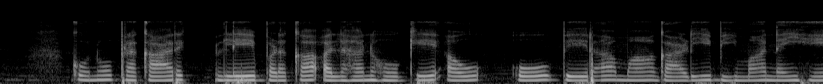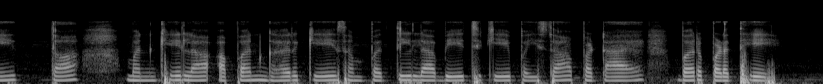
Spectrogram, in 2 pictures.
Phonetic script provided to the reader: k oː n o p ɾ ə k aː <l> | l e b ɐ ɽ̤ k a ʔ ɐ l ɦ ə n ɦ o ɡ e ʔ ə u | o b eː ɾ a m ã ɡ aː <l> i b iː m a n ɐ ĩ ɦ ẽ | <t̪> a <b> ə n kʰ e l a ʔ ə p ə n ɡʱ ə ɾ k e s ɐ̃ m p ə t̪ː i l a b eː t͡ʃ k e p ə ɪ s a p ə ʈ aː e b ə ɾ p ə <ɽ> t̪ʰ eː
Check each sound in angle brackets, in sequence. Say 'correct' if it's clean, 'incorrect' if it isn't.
incorrect: ɾ, incorrect: ɽ, correct, incorrect: m, correct

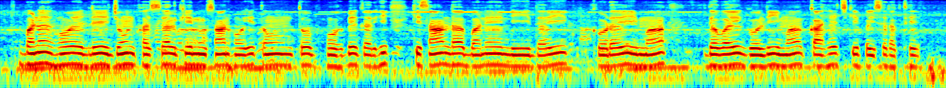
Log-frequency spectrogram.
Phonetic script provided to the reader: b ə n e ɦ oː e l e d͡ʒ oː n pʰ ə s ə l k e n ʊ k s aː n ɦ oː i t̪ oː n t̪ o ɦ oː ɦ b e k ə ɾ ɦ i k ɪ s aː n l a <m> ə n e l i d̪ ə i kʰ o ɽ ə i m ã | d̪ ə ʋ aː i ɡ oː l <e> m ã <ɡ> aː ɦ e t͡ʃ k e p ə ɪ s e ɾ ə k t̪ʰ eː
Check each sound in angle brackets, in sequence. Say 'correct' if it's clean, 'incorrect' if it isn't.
incorrect: b, incorrect: i, incorrect: k

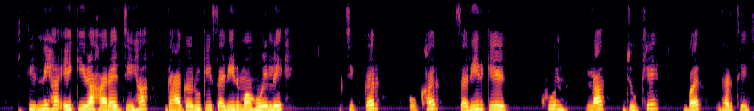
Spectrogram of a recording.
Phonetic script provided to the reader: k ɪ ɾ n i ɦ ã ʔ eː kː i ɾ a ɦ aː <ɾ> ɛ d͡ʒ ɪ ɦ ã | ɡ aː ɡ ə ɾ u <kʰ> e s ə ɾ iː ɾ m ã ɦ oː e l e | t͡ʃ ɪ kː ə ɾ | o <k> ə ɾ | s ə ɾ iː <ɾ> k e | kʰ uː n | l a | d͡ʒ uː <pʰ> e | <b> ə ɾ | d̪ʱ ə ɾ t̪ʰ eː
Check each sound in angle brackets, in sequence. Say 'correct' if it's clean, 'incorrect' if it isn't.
correct, incorrect: k, incorrect: kʰ, correct, incorrect: kʰ, correct

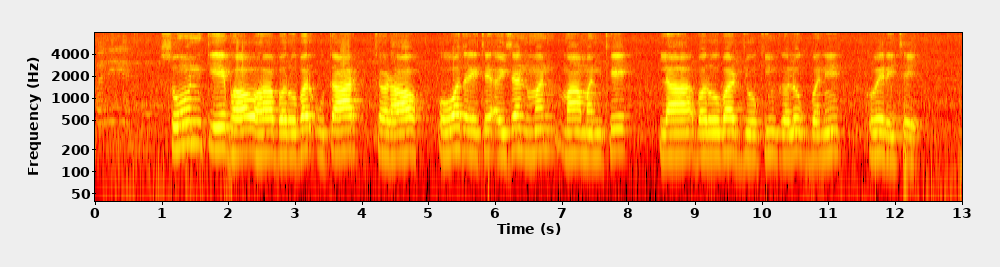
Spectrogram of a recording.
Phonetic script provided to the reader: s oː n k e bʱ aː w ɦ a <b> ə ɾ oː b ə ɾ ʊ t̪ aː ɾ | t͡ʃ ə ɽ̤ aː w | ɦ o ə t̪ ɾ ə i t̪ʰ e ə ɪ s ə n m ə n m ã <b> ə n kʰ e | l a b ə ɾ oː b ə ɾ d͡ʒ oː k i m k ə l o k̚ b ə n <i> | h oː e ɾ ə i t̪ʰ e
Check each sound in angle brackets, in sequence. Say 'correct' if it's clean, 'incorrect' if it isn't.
correct, incorrect: m, incorrect: e

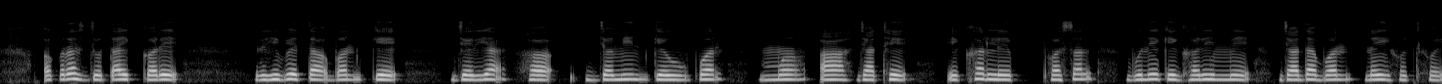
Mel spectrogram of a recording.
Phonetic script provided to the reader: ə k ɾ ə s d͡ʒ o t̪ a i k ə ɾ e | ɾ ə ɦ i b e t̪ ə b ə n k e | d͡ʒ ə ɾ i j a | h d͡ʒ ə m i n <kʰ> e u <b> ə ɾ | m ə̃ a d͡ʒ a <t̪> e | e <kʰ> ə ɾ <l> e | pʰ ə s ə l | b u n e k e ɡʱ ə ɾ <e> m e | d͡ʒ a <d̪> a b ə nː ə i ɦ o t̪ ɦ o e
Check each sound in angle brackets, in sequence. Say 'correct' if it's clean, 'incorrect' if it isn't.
incorrect: k, incorrect: p, incorrect: t̪ʰ, correct, correct, incorrect: i, correct

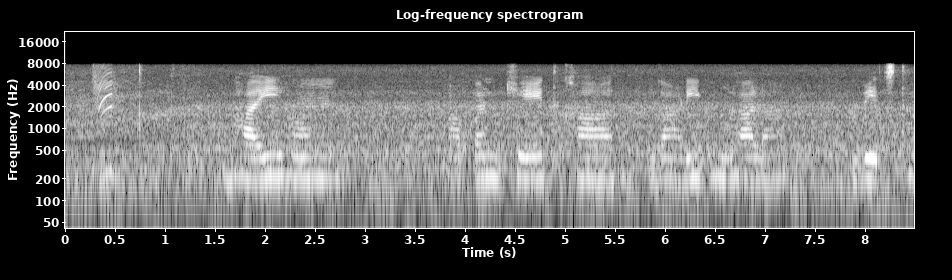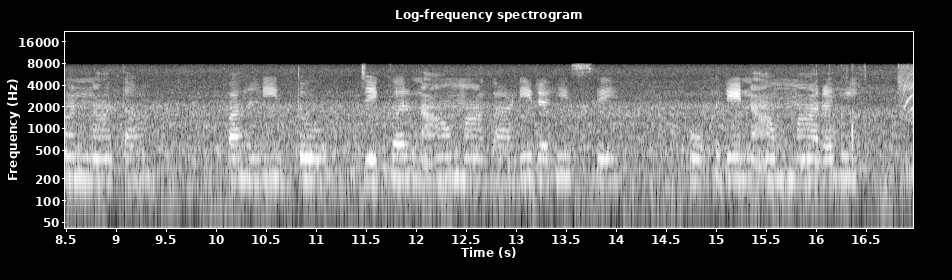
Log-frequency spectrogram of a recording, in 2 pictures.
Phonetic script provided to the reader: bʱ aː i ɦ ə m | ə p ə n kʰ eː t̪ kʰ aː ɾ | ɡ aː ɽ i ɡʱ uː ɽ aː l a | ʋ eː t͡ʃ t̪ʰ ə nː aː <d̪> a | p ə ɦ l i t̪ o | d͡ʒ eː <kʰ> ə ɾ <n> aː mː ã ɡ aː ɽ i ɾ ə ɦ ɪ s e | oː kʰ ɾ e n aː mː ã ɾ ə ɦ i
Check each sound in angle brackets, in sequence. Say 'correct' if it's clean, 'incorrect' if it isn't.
incorrect: t̪, incorrect: k, correct

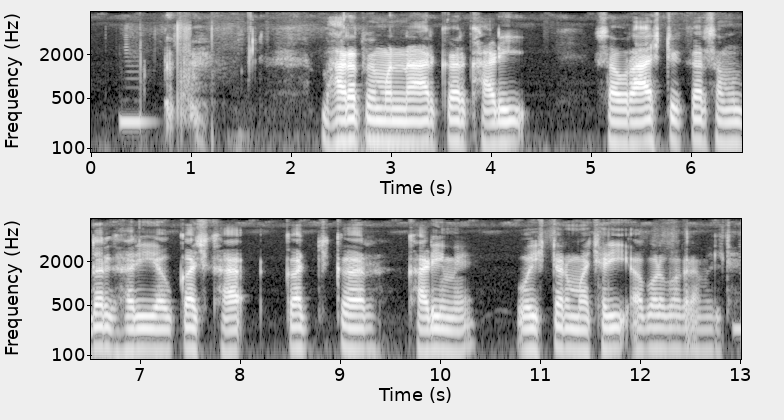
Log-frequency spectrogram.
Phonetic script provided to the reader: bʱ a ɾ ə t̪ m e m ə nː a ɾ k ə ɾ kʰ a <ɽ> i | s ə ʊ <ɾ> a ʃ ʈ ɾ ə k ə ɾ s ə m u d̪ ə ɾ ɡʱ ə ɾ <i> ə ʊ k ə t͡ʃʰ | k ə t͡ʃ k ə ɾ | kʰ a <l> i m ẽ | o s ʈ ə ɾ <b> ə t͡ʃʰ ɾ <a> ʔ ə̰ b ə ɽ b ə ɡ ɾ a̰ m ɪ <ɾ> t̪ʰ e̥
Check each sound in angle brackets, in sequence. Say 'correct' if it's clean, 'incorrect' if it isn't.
correct, correct, correct, incorrect: ɽ, incorrect: m, incorrect: i, incorrect: l

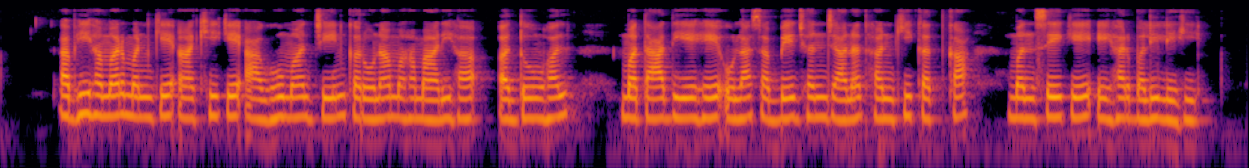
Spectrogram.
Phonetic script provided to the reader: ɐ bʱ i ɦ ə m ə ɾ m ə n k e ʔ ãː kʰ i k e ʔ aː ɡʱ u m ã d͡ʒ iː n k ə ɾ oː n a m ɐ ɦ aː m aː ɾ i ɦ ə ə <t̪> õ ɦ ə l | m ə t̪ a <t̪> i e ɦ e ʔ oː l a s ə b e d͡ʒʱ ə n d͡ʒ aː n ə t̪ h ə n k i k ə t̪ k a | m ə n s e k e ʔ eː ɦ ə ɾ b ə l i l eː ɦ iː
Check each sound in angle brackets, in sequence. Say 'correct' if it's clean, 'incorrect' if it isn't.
incorrect: d̪, incorrect: d̪

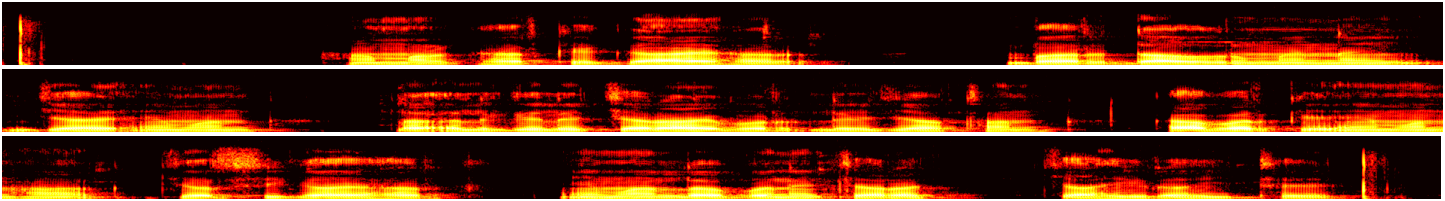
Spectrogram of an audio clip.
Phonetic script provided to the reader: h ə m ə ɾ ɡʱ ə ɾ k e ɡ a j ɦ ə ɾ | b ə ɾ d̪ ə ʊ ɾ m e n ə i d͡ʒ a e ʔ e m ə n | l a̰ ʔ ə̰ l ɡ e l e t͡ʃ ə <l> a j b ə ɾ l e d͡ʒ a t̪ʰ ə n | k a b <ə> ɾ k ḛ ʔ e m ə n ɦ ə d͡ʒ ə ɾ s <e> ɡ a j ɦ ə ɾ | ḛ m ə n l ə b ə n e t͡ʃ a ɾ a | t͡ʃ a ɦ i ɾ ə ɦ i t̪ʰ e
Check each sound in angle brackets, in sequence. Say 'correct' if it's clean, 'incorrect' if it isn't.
incorrect: ɾ, correct, incorrect: i

